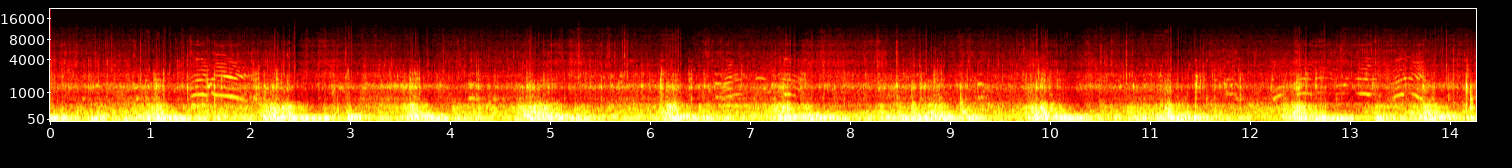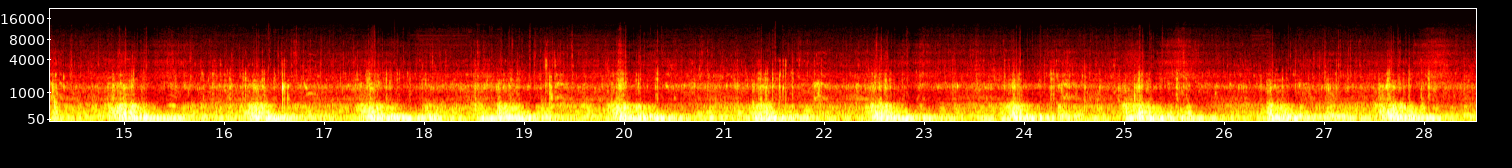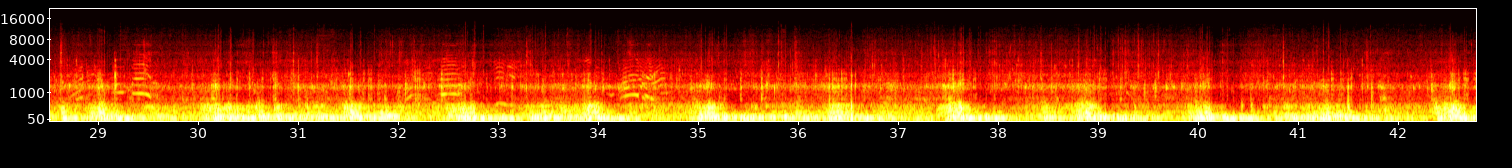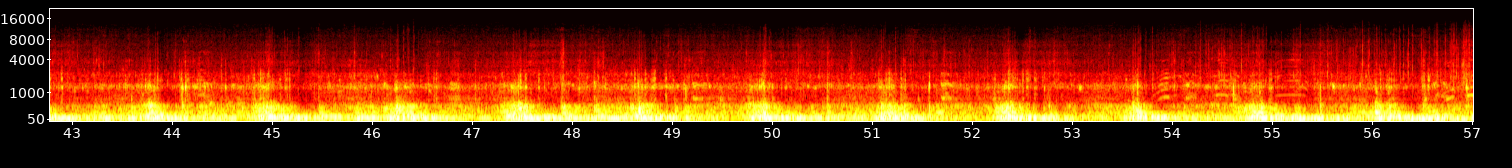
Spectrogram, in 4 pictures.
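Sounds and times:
oar blades striking water: 0.0 - 57.0
oars in oarlocks: 0.0 - 57.0
wind rumble on microphone: 0.0 - 57.0.

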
